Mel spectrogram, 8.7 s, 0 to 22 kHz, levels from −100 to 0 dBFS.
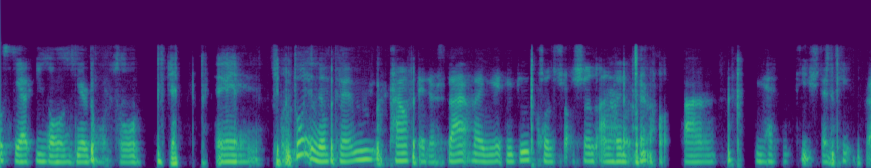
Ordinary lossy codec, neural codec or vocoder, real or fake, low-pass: none; codec, 16 kHz, 1 kbps, FunCodec, trained on Chinese and English, 50 frames a second; fake; 7.2 kHz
